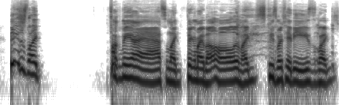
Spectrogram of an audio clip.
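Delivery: ordinary talk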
